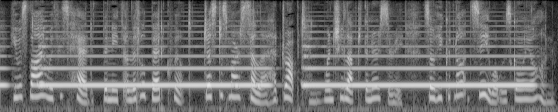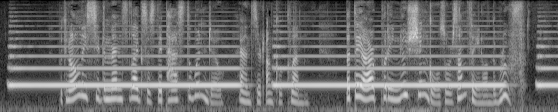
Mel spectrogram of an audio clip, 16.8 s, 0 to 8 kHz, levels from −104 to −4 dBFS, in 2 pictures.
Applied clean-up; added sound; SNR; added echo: none; Brass instrument; -5 dB; none.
